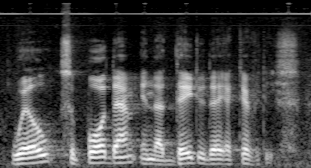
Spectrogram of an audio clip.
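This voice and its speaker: With a Dutch accent, a man talks at a moderate pace in a medium pitch. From Netherlands. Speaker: business speaker, app founder. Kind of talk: conference presentation. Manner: halting, with fillers and restarts.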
